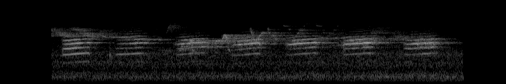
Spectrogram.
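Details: A Red-breasted Nuthatch gives its nasal call, a series of short, tinny notes like a tiny toy car horn going meep meep, about seven in four seconds, over faint background hiss.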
